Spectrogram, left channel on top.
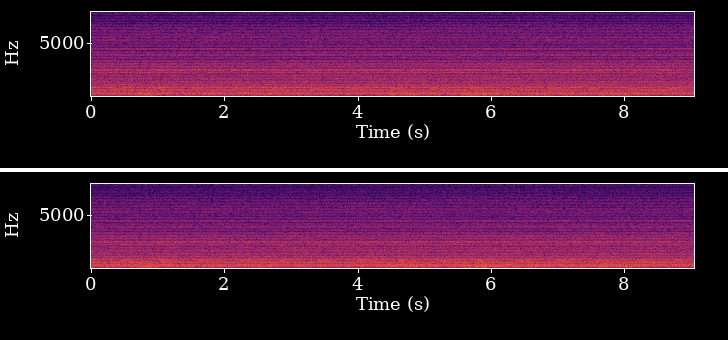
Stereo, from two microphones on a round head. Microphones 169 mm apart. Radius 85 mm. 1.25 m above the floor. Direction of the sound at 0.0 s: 20° left (ahead or behind).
